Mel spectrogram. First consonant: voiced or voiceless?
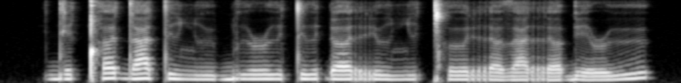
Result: voiced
